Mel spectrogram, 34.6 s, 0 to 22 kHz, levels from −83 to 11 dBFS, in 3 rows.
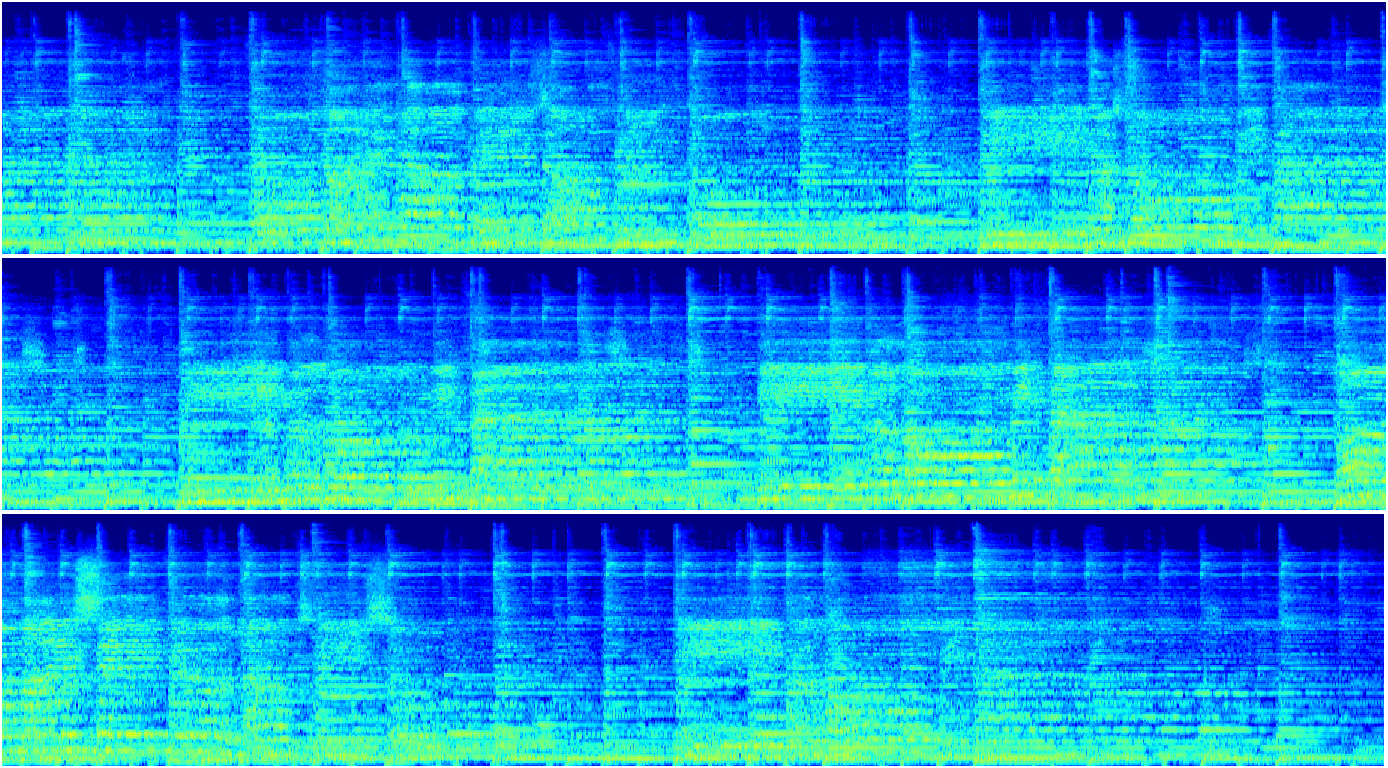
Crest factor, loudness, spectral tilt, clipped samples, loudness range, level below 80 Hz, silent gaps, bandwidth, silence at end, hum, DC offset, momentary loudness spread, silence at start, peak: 16 dB; -29 LUFS; -4 dB/octave; under 0.1%; 4 LU; -52 dBFS; none; 19.5 kHz; 0 s; none; under 0.1%; 8 LU; 0 s; -14 dBFS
